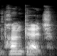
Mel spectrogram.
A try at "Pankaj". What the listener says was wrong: His name's Panka. There's the J is silent. It's like the word Baja. His name's Panka.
